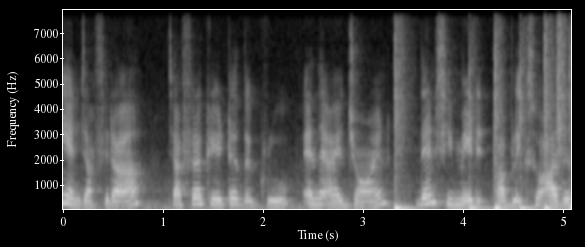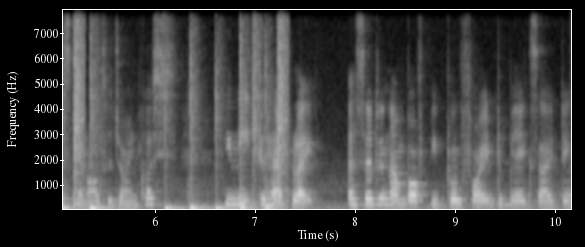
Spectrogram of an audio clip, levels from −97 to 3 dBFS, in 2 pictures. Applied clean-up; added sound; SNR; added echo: none; Bass drum / Snare drum / Drum kit; -4 dB; none.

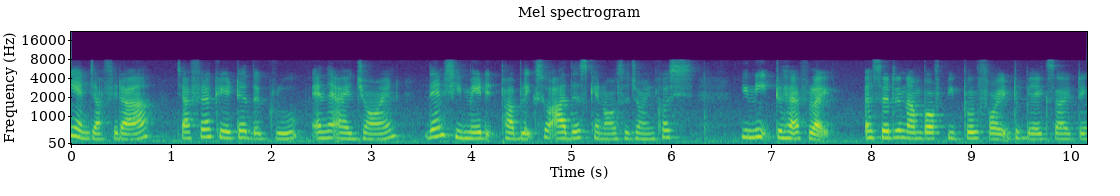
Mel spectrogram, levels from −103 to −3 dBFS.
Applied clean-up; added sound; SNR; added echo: none; none; none; none.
